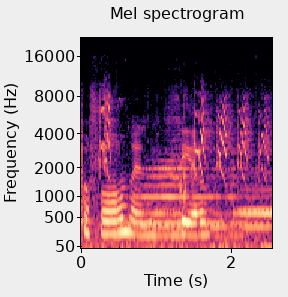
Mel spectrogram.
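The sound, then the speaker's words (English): A parakeet in Tottenham Marshes gives a run of sharp, quick descending chirps, clear, repeating several times over a person's steady voice. “Ah, there's a parakeet.”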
